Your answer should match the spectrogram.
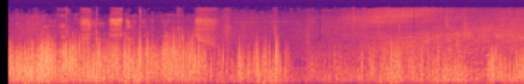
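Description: Wind buffeting the camera microphone on an open beach: a rough, fluttering rumble, loudest in the first few seconds, easing a little past the middle and picking up again near the end.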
